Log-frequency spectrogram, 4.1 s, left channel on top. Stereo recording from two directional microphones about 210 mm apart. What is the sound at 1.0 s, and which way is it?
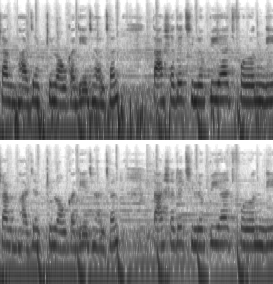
A woman's voice, 10° left (ahead or behind).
